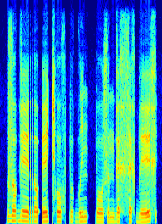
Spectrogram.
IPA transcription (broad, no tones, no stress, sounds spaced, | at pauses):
z ɤ ɡ eː r ɤ ʔ e cʰ o x p ɯ ɡʷ i n pː oː s ɯ n ɡ ɛ x s ɛ x b eː x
